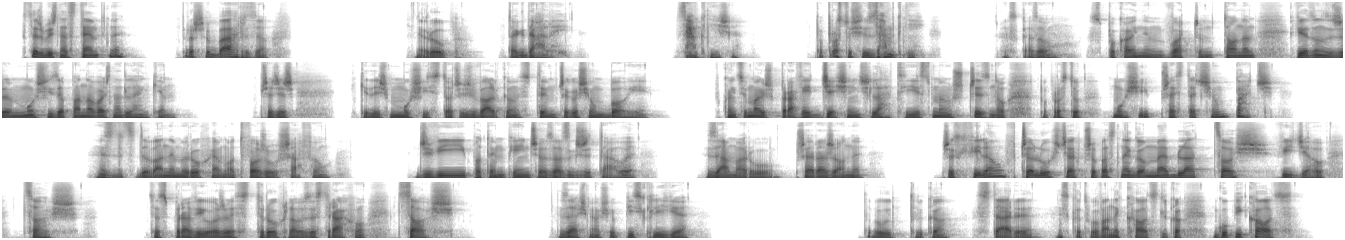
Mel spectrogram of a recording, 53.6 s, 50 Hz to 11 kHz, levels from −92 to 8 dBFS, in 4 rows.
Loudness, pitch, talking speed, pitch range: -25 LUFS, 95 Hz, 95 wpm, 80-105 Hz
